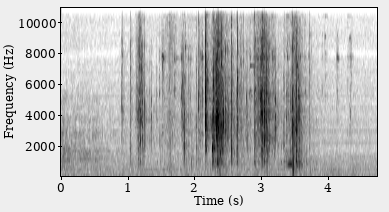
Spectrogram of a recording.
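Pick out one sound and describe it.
A handgun clicks as a man twirls it.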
